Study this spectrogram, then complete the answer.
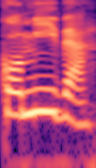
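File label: food, spanish, female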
